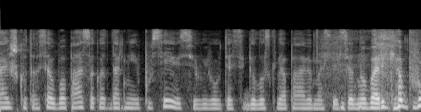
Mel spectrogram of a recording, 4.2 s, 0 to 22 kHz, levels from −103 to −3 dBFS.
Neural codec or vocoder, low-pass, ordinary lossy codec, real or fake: none; 7.2 kHz; AAC, 96 kbps; real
